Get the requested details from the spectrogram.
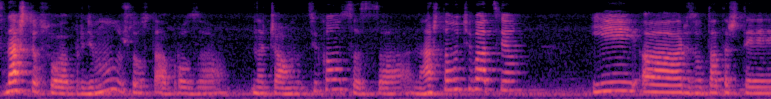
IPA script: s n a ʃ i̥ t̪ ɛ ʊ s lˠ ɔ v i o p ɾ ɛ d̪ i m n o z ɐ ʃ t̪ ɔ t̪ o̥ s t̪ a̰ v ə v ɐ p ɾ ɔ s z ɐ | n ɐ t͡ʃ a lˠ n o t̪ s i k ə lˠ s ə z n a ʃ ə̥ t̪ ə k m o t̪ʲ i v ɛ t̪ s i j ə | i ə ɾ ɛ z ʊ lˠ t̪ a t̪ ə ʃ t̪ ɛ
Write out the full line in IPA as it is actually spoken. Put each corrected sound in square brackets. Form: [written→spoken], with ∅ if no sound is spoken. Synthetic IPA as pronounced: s n a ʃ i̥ t̪ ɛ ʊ s lˠ ɔ v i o p ɾ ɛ d̪ i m n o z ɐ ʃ t̪ ɔ t̪ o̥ s t̪ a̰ v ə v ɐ p ɾ ɔ s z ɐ | n ɐ t͡ʃ a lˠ n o t̪ s i k ə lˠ s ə [z→s] n a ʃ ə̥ t̪ ə [k→∅] m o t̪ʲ i v [ɛ→a] t̪ s i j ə | i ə ɾ ɛ z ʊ lˠ t̪ a t̪ ə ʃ t̪ ɛ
